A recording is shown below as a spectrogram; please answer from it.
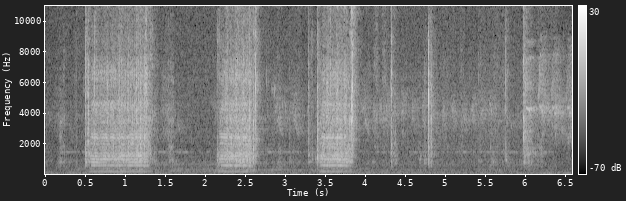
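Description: Sewing machine topstitching an elastic waistband on a puff sleeve dress, running in three steady bursts of about a second each, separated by pauses with light clicks and handling noises, close and without speech.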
